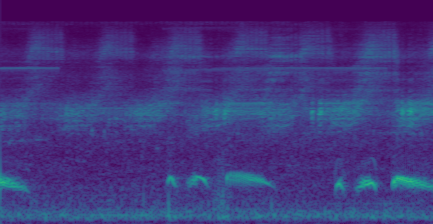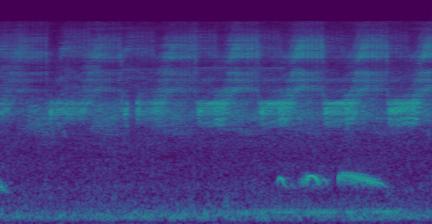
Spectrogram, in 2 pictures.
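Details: Spotted dove in training as a branch decoy gives mellow cooing phrases, quick clipped notes then a drawn-out downward coo, while a pulsing insect chorus buzzes steadily at high pitch.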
